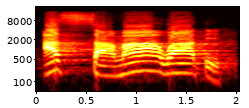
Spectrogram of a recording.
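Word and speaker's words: السماوات: Ya, al-nya suara lamnya hilang. Kalau penulisannya masih ada ini ya kan masih ada kan alif lam ya. Tapi lamnya enggak dibaca seperti hilang. Kamu bacanya apa ini? Ini assamawati. Assam kayak enggak ada lam kan ya.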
